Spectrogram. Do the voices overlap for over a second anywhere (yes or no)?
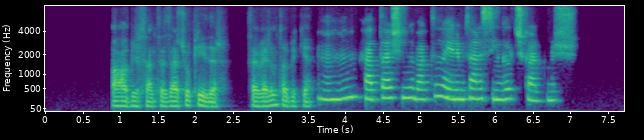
no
